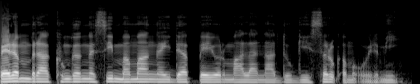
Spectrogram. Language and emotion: Manipuri, neutral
